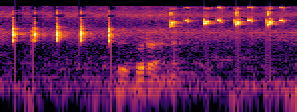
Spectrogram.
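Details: Vigorous long-tailed shrike song in 'tembakan' style with 'isian' mimicry, meant for training contest birds: five evenly spaced sharp ticks, a brief lower warble, then quick pairs of very high thin notes.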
